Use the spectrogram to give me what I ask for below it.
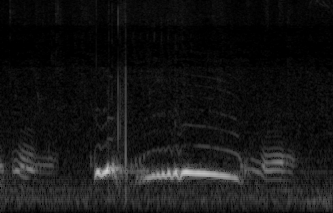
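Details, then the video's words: Tame, very vocal Lombok dove, a caged bird, gives a long, smooth, low coo that swells and holds steady for about a second and a half. Shorter wavering notes come before and after, with one sharp click in the middle. "Burung Puter Lombok Jinak Gacor ( Petuk Lombok )"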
